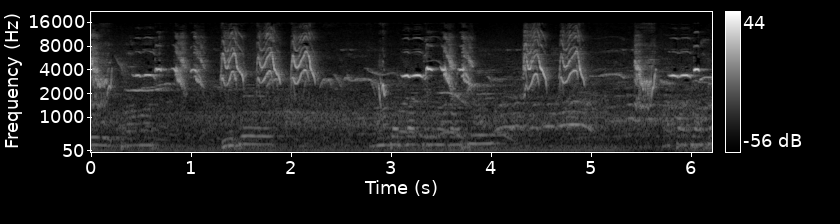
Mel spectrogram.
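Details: Caged champion oriental magpie-robin singing alone. It repeats groups of harsh buzzy rattles and thin whistles while low human voices murmur faintly beneath.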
